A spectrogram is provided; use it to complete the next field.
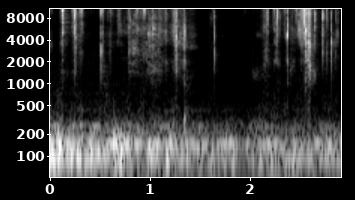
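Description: Crunching on a hard Burt's Bees lemon drop cough drop, a run of sharp, brittle cracks and grinding chews repeating unevenly over a low rumble, with louder bursts at the start and end.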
